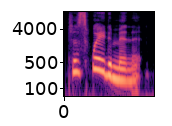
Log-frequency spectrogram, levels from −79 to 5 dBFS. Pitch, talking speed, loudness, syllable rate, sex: 240 Hz, 265 wpm, -15 LUFS, 8.1 syllables/s, female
